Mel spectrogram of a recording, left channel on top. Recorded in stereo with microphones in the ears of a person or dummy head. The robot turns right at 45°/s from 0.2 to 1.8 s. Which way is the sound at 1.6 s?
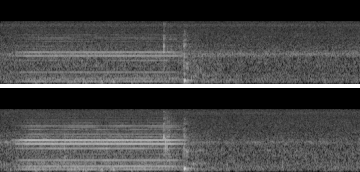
Centre (ahead or behind).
